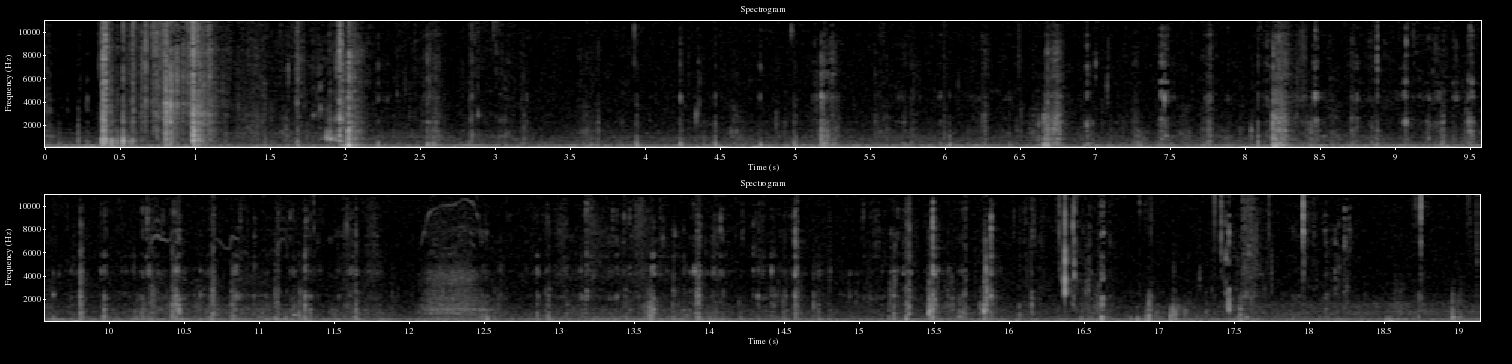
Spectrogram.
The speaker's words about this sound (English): I have it right here in front of me. I'm going to take a bite of the Fruit Loops donut.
